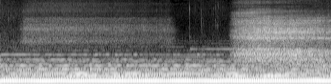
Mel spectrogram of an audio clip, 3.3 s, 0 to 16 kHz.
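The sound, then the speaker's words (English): A deep breath drawn in during a bedtime relaxation exercise: a long, airy rush of breath over a steady low drone, with a second breathy rush following a brief gap. “So let's take 3 deep breaths in.”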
